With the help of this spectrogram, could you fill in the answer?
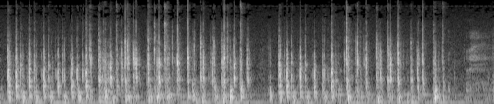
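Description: Fingertips type rapidly on a small pink and white plastic keyboard with round plastic keycaps and a hollow body. Short, clacky key taps come in quick, uneven bursts, each dying away almost at once. There is a brief pause partway through, and the typing thins out near the end.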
